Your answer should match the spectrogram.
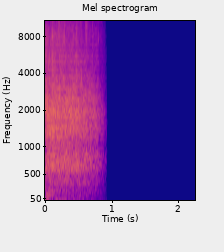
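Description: Audience applauding, cut off abruptly about a second in.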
